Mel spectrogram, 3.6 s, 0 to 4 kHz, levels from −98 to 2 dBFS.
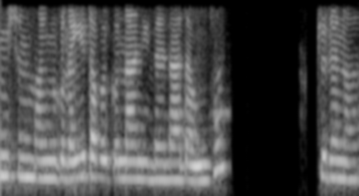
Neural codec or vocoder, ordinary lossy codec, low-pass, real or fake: none; none; 3.6 kHz; real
